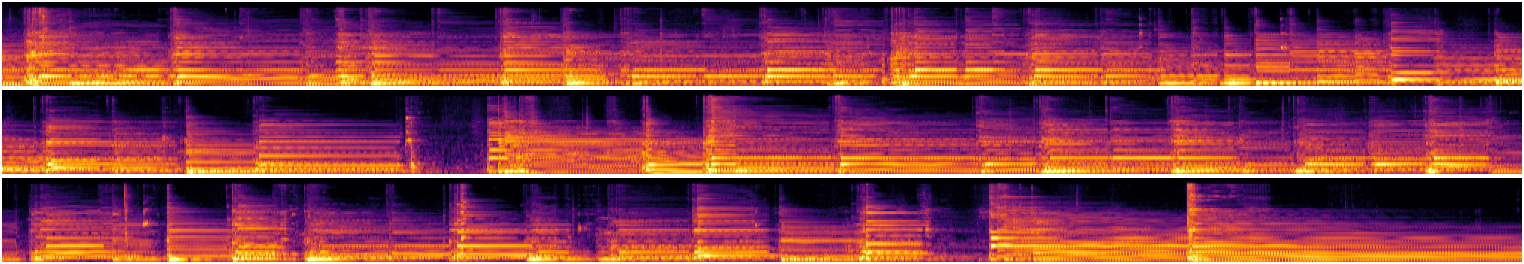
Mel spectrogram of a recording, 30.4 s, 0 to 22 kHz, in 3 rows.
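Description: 2018 Martin D-41 dreadnought acoustic guitar, spruce top over rosewood back, played with a flatpick: strummed chords and picked notes throughout, with a brief break about thirteen seconds in. It ends on a chord left to ring.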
